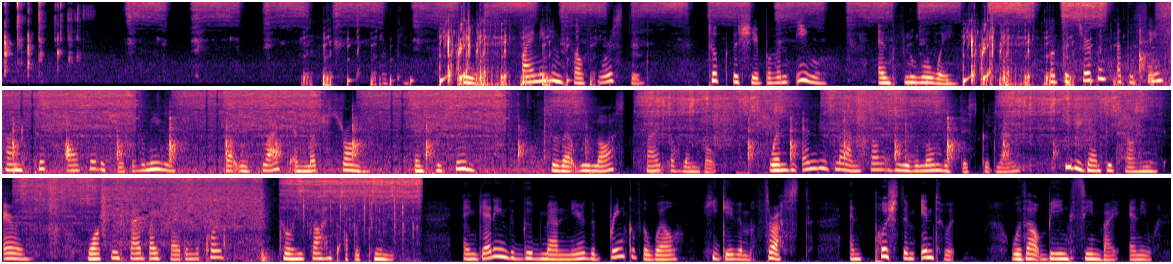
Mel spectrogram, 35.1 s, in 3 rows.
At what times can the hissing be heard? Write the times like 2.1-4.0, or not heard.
0.0-27.6.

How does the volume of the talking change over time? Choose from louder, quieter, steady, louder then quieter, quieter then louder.
steady.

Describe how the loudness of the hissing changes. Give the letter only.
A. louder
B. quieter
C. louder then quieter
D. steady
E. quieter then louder
A.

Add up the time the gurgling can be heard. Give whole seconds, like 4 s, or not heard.
6 s.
